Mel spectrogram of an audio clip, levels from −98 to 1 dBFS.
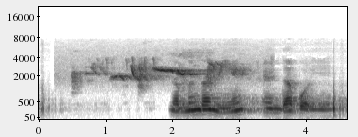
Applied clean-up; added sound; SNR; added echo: none; Bird; 1 dB; reverberation time 1.7 s.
